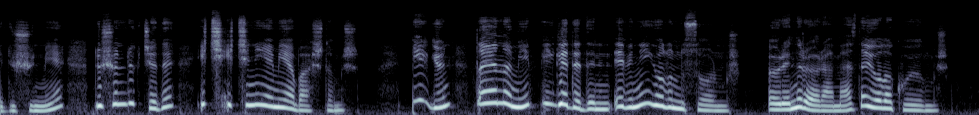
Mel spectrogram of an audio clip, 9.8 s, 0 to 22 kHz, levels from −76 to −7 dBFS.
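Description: Nothing here stands out as a technical problem, so there's nothing to flag anywhere in this audio.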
